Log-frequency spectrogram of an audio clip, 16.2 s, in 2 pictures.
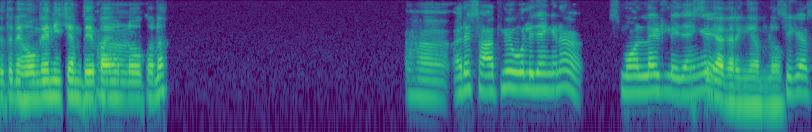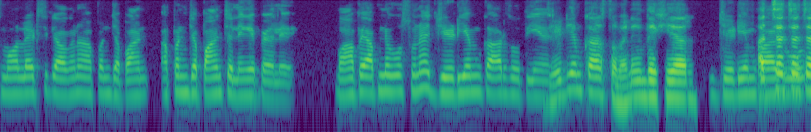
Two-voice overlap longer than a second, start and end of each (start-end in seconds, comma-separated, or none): none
